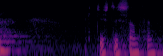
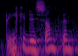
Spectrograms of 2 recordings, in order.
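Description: First: Slow, breathless whisper. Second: Said in the usual way. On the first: Acted. Preacher urging the congregation, slow whisper. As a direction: drop to a slow hush to land it. Sermon challenge, repeated as hush.

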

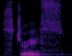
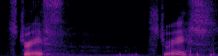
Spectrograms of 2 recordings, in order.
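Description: First: The word stress breathed as a whisper. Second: Stress, then whispered stress; fading stress. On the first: Preacher whispering stress to congregation, hushed. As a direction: hush it out. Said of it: "repeated word stress". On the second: Preacher repeating stress to congregation, fading to whisper. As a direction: let the word die to a whisper. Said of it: "repeats stress softer each time". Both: Acted.

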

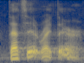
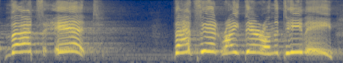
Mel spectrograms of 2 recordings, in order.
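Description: First: Whispered "that's it right there", soft and breathless; hushed whisper. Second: High, loud, frantic shout; shouting to wife. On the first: Real, not acted. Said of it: "And it's like, yeah". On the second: Retold or imitated. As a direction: yell it at the TV in alarm. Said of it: "and I told my wife".

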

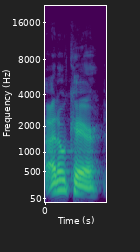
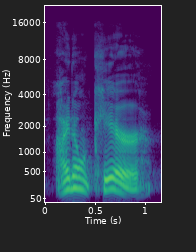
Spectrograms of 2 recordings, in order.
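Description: First: Said in the usual way. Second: "I don't care" pitched higher in a strange put-on voice; odd put-on voice. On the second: Real, not acted. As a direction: slip into a weird voice on "I don't care". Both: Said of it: "I don't know why I said it like that".

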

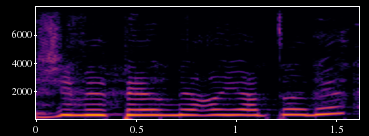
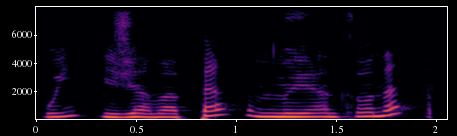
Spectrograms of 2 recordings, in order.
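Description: First: Very high, loud falsetto French voice; hammed-up falsetto French accent; squeaky French girl voice. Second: Mock French accent, a bit louder; hammed-up French girl voice. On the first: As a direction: squeak it like a tiny French princess. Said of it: "That's how you do it?". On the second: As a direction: put on a cartoon French accent as Marie Antoinette. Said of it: "do the Amélie voice but with a French accent".

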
